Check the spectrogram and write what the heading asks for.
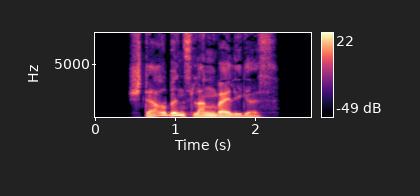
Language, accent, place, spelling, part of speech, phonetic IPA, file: German, Germany, Berlin, sterbenslangweiliges, adjective, [ˈʃtɛʁbn̩sˌlaŋvaɪ̯lɪɡəs], De-sterbenslangweiliges.ogg
- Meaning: strong/mixed nominative/accusative neuter singular of sterbenslangweilig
